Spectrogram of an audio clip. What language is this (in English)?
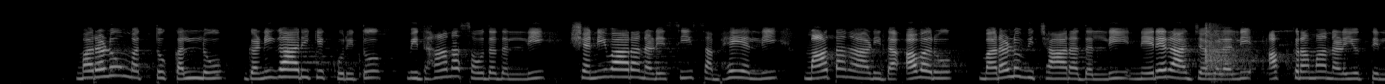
Kannada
